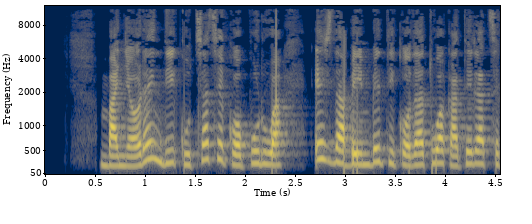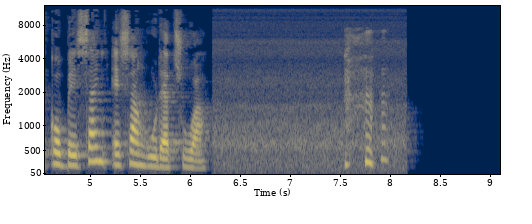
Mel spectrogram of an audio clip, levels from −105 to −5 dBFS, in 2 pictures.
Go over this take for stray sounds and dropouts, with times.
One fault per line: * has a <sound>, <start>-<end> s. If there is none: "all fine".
* has a laugh, 7.5-8.0 s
